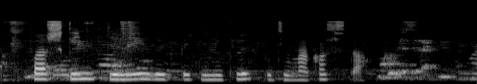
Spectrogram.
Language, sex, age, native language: Icelandic, female, 11, Icelandic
